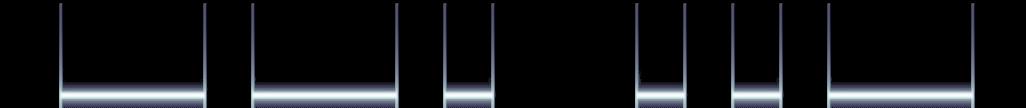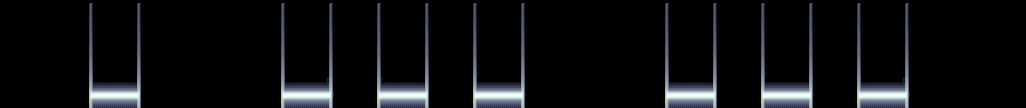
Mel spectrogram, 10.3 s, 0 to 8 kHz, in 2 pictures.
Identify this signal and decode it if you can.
Morse code, heard as a keyed tone, about 5 wpm, 250 Hz. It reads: GUESS
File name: morse / morse-training-05WPM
